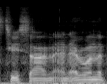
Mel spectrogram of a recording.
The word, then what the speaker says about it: Tucson: It's pronounced Tucson. I thought it's Tuscan. Nope, it's Tucson, and everyone that pronounces it Tuscan is wrong.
